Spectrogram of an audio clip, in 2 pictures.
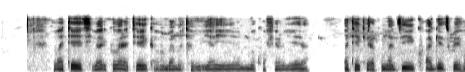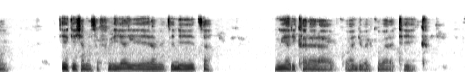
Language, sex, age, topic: Rundi, male, 18-24, education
